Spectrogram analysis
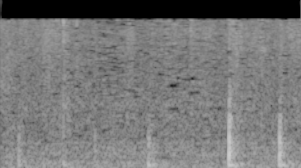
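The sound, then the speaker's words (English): Someone writes the word Samson by hand, heard as a few soft scratchy taps and strokes over faint steady background noise, with no talking. “I'll just write the word Samson here, right?”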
